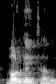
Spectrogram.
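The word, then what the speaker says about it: Vulgate: 그 구약 히브리어와 헬라 신약을 라틴어로 번역한 게 이 불가타, 라틴어로는 불가타고 영어식으로는 벌게이트라고 읽습니다.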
